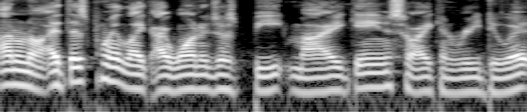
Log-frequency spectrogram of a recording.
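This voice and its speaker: Man with a plain, everyday voice, fairly low in pitch, fairly quick, with fairly even intonation. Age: 30s. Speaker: podcast co-host. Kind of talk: casual chat.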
